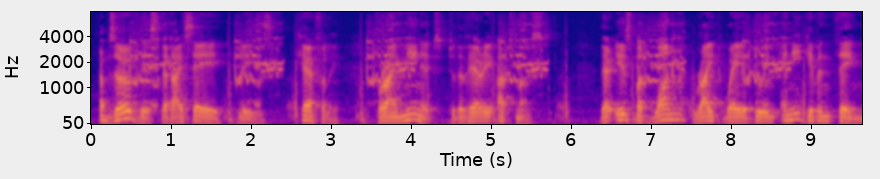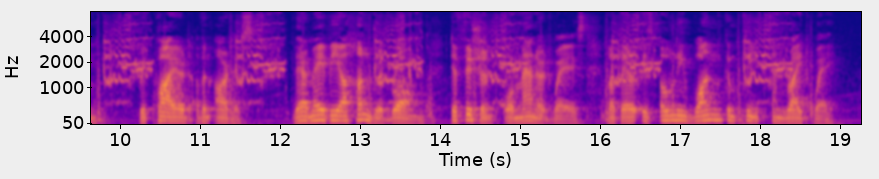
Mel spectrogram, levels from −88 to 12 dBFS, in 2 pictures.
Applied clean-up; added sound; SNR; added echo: none; Car; 12 dB; none.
